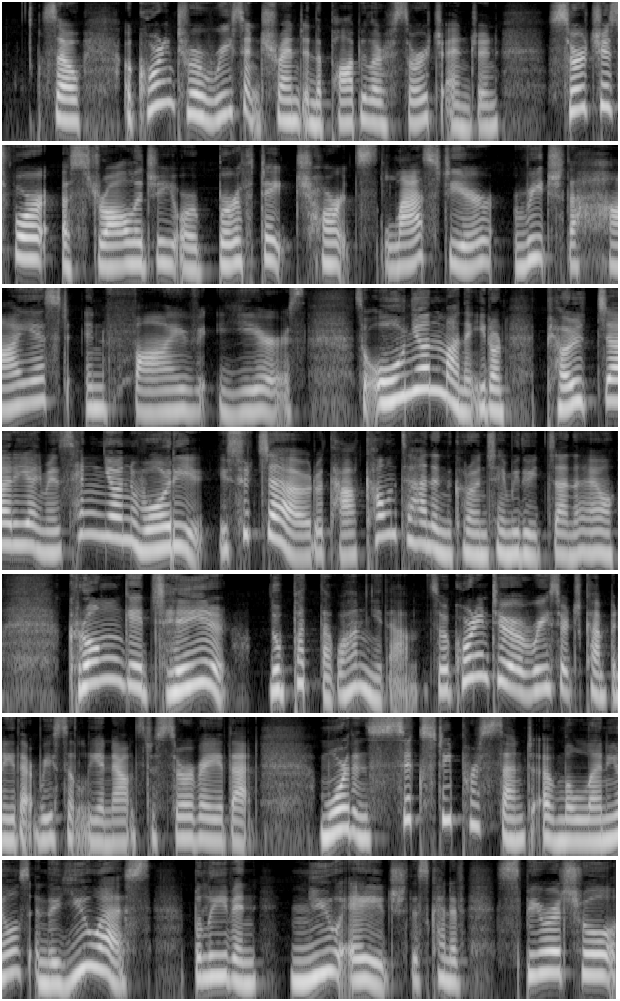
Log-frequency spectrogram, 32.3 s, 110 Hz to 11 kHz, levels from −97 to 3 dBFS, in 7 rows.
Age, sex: 20-39, female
